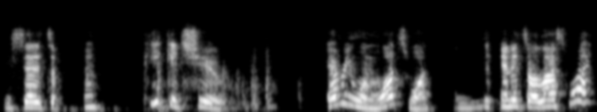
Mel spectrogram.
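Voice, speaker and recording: A man performing a comic storytelling monologue with a halting, theatrical delivery. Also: high-pitched, sing-song, pushed and bright, slight background noise. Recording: dull lo-fi sound.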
